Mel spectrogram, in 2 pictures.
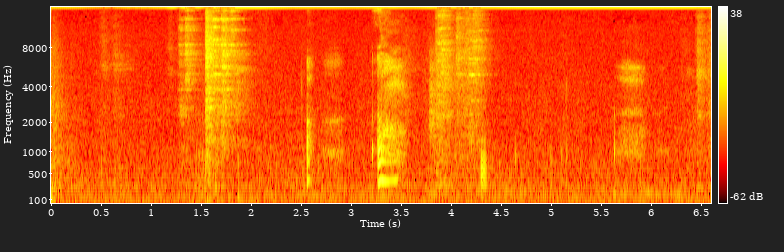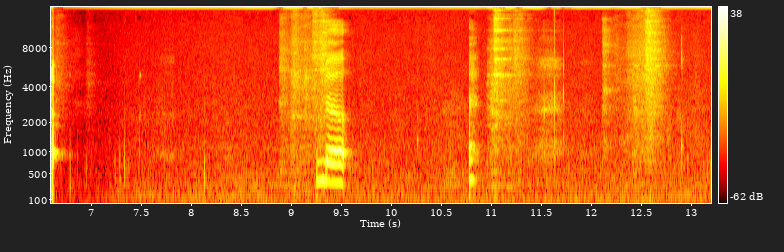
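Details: Hiccups in a 6-month-old baby boy: several short, abrupt catches of breath mixed with soft babbling in a quiet room.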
